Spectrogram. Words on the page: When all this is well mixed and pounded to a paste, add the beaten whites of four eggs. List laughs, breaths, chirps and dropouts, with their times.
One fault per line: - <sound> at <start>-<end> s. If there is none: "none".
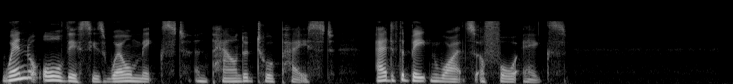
none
